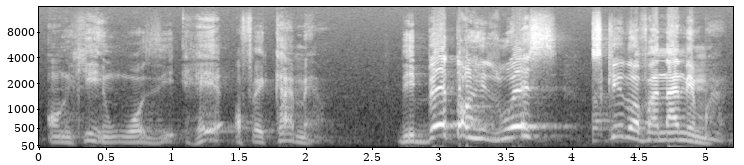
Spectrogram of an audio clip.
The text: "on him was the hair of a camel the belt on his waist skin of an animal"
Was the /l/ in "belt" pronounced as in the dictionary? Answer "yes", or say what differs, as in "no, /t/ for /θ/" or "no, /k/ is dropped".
no, /l/ is dropped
